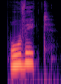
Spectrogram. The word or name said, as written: brovægt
